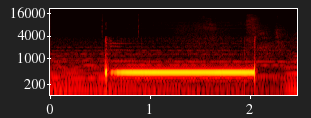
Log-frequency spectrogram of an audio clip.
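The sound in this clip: Telephone ringing tone as a call is placed: one loud, steady mid-pitched beep lasting about a second and a half, framed by a click before it and another as it ends.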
